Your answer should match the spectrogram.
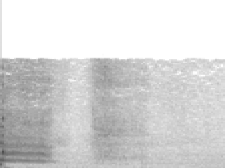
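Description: A man imitating a rooster's crow: one held, pitched call that fades out about half a second in.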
